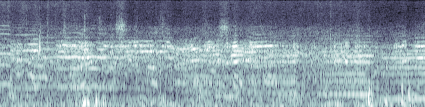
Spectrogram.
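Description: People talking close by while a violin plays only a few scattered notes, one of them held with vibrato about three seconds in. There is a short bump about a second in.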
